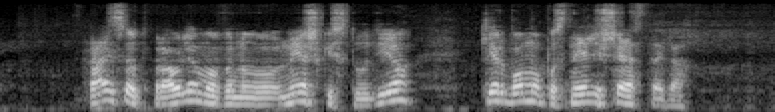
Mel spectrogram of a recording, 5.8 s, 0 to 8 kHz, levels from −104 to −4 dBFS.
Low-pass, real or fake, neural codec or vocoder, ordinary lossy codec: 7.2 kHz; fake; vocoder, 44.1 kHz, 128 mel bands every 256 samples, BigVGAN v2; AAC, 32 kbps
